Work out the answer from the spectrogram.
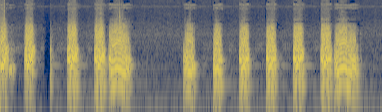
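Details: Male barred owl calling for his mate at a nest box: two bursts of brisk, hollow hoots, each ending in a longer, quavering note, with a pause of about a second between bursts.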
